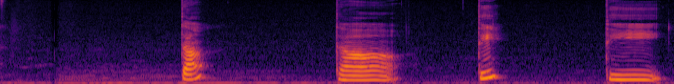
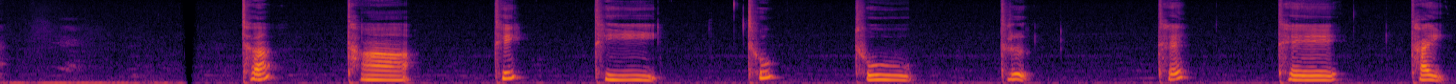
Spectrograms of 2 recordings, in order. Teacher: ಇವಾಗ ಥ ಗುಣಿತಾಕ್ಷರ ಹೇಳುವಾಗ ಗಾಳಿಯನ್ನು ಹೆಚ್ಚು ಹೊರಗೆ ಹಾಕಬೇಕು ಅನ್ನೋದು ನೆನಪಿರಲಿ. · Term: ಮಹಾಪ್ರಾಣಾಕ್ಷರ ಥ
